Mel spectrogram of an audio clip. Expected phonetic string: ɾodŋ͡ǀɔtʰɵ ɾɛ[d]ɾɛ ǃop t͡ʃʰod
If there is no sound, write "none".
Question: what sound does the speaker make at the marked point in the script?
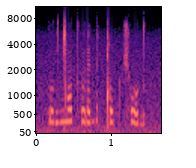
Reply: d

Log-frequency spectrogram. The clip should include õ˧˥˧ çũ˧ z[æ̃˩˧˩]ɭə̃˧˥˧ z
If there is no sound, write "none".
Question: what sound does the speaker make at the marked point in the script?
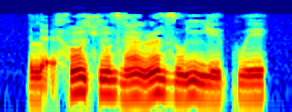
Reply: æ̃˩˧˩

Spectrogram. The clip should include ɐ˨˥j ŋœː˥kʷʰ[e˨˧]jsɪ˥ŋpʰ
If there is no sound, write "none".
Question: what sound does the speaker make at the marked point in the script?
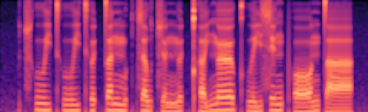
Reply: e˨˧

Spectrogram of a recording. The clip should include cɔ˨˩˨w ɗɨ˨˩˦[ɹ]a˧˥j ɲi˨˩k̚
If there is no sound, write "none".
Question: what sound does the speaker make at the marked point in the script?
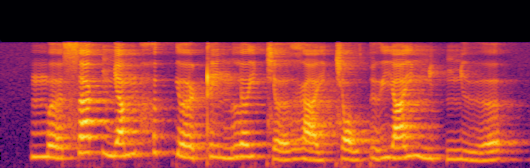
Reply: j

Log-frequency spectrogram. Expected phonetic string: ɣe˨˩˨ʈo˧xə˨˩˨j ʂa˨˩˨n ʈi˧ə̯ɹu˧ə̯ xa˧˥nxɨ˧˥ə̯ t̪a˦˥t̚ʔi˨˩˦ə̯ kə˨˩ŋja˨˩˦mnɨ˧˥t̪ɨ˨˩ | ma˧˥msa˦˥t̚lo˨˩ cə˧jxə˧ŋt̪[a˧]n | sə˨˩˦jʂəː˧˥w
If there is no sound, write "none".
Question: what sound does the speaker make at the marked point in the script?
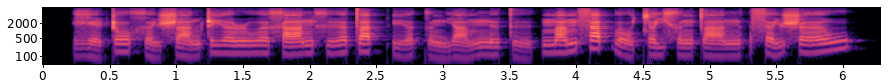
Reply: a˧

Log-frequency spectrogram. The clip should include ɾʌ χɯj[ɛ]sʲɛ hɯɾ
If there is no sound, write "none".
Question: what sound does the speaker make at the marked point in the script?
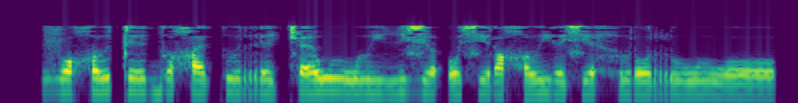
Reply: e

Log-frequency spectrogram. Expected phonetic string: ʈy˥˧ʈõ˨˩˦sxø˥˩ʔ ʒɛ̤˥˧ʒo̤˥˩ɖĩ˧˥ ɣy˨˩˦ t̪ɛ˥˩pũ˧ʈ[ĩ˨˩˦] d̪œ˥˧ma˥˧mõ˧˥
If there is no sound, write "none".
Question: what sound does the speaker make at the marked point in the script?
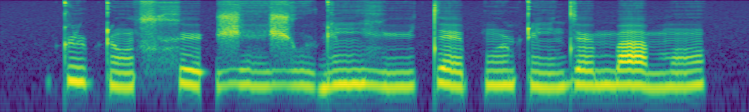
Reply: ĩ˨˩˦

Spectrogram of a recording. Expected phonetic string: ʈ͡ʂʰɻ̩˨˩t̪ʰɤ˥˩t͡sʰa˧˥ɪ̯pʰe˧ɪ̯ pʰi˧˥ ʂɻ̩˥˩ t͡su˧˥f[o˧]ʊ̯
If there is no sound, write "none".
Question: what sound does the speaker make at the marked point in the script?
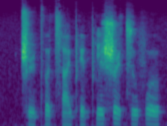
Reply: o˧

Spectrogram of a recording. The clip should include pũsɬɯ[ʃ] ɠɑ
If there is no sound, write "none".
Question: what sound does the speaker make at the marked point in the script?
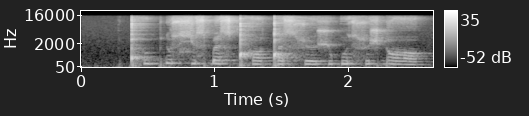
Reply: ʃ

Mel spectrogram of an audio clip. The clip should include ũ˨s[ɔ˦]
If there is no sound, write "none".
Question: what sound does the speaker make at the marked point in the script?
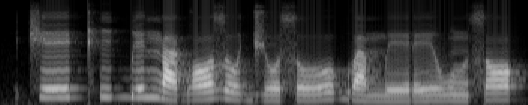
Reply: ɔ˦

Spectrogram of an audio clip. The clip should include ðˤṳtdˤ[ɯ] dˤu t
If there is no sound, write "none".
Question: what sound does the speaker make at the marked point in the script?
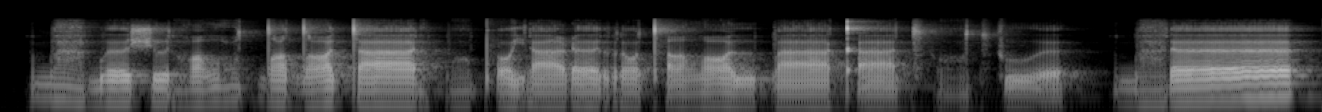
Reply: ɯ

